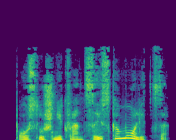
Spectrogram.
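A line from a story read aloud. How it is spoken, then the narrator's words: Quiet remark, leader. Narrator (Russian): тихо заметил начальник карлистов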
